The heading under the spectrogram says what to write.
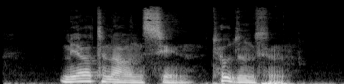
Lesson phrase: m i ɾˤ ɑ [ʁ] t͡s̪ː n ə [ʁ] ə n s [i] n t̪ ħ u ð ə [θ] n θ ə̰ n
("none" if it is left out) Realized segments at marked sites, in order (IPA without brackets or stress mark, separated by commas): none, ʁ, i, none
